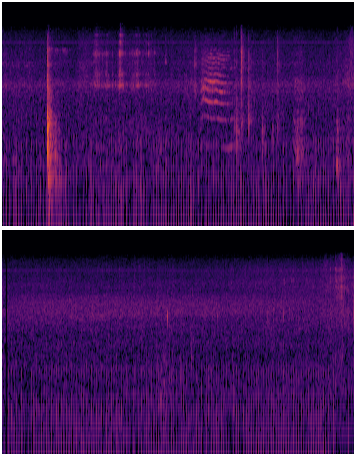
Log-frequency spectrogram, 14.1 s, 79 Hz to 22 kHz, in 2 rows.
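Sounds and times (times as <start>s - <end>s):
cat meowing: 4.0s - 4.8s
faint ticks: 12.3s - 12.8s.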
